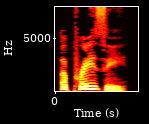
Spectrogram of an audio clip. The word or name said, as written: appraisee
